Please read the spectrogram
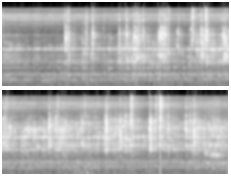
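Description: Tornado-vortex toy running: water swirling and churning in a clear plastic cylinder, with a steady faint whine from its small motor and irregular ticks and splashes as beads and bubbles whirl in the funnel.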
